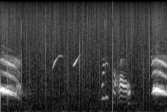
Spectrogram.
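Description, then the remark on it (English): Loud, harsh squawks of a South American parrot at the start and end, with shorter rising chirps and scattered clicks in between, fairly loud with no one talking. “And the wonderful South American parrot.”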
